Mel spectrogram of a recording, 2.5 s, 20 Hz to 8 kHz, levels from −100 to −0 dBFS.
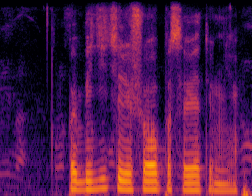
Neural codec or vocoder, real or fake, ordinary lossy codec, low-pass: none; real; Opus, 32 kbps; 7.2 kHz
